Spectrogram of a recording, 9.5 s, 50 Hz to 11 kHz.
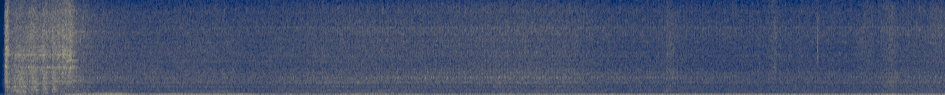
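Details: Audi S4 after exhaust modification, clamp refitted straight to cure a leak: quick start with brief flare then smooth even idle, no puffing or ticking from the exhaust; normal start and idle.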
